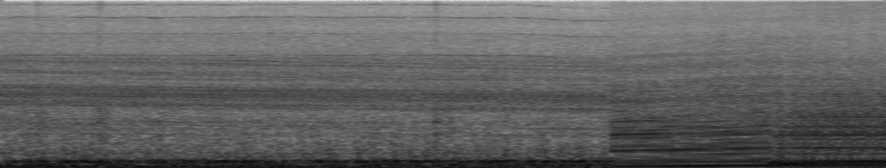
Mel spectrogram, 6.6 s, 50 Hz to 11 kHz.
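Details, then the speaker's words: Aston Martin V12-powered Foxbody Mustang on the dyno, engine getting warm: a loud high-rev full-throttle pull breaks into a rough stepped brrr, hitting a brick wall in the tune; a soft limiter or safety is suspected, cause unknown. "All right, so the Mustang is hitting like kind of a brick wall in the tune anytime he's full throttle. If he's trying to like power through it and whatever, you can hear it."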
